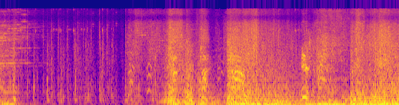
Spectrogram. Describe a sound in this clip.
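Fiery spell blasts roar and crackle.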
